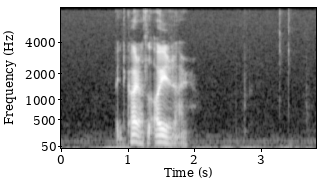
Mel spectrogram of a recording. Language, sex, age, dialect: Faroese, male, 15-35, Suðurstreymoy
